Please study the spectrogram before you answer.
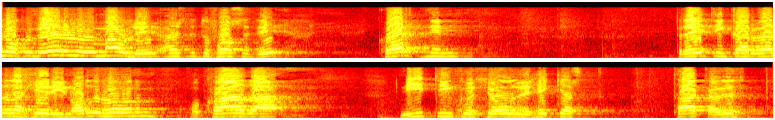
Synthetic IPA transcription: nɔhkʏɾvɛːɾʏlœɣʏmaːwlɪhajst̪ɪnt̪ʏfɔsɪt̪ɪ | kʰvɛɾt̪nɪn | pɾeːjt̪iŋkaɾvɛɾðaçɛːɾinɔɾðʏɾ̥hɔːvanʏmɔɣkʰvaːða | niːt̪iŋkʏθjoːwðɪɾ̥ɦɪcːast̪ʰː | aːkaʏhp

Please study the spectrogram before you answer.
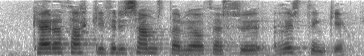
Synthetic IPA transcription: cʰaːjɾaθahcɪfɪɾɪɾ̥samst̪aɾvɪawθɛsːʏɦœɥst̪ʰiɲcɪ

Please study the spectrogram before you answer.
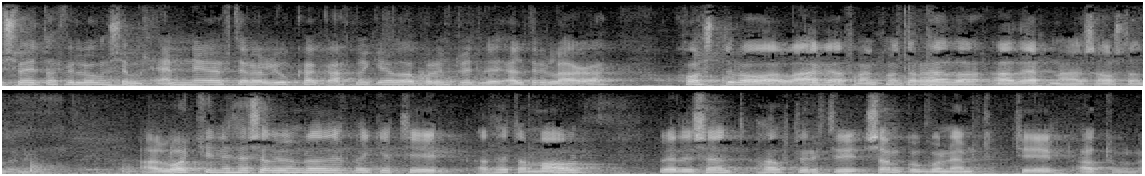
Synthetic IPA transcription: sveːjt̪afɪlːɛɣʏmsɛmɛnːɪɣɛft̪ɪɾaljuːkʰaːkaht̪nacɛːɾðawkɾʏnt̪vɪt̪lɪɛlt̪ɾɪlaːɣa | kʰɔst̪ʏɾawaðlaːɣafɾamkʰvant̪aɾhɦaːðaːðɛpnahansaːwst̪ant̪ʏnʏ̰ | a̰ðlɔcːɪnːɪθɛsːaɾɪʏmɾaðʏvejcɪt̪ʰɪla̰ðθɛht̪amaːwl | vɛɾðɪsɛnt̪ɦawft̪ʏɾɪt̪ɪsamkɔŋkʏnejmt̪ʰːɪlat̪ʰuːna̰

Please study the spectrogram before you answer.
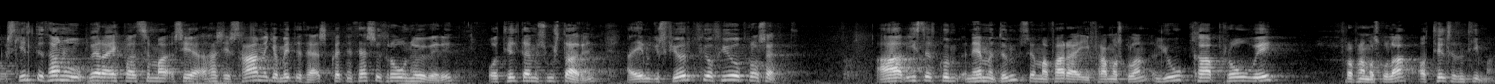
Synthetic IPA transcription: ɔɣscɪlt̪ɪθanuvɛːɾaejhkvaðsɛmasjɛθasɪsaːmɛcamɪt̪lɪlθɛskʰvɛɾt̪nɪθɛsːɪθɾoːwʏnhɛvʏvɛ̰ːɾɪð | ɔɣt̪ʰɪlt̪ajmɪsust̪aːðɾḛjnt̪aðɛɾnucɪsfjœɾt̪fʰjʏɔfjœːɣʏpʰɾowsɛn̥t̪ | avist̪lɛnskʏmnɛːmʏnt̪ʏmsɛmafaːɾaifɾamːaðskowlanljuːkapʰɾoːwvɪ | fɾawfɾamːaðskowlaawt̪ʰɪlsɛt̪ːʏmt̪ʰiːma̰

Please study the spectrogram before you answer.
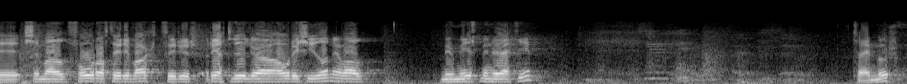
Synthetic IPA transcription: sɛmaðfoːwɾafθejɾɪvaxt̪fɪɾɪɾrjɛht̪lɪðʏlɛɣaaːwɾɪsiːðanɛvað | mjɛɣmɪst̪mɪnːʏɾɛhcɪ | t̪ʰvḛːjmʏɾ̥

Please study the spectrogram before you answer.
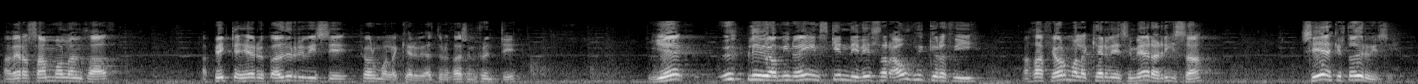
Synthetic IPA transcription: a̰ðvɛːɾasamːawlaʏmθað | aðpɪcːaçɛɾʏhpœðɾviːsɪfjowɾmawlacʰɛɾvɪhɛlt̪ʏɾʏmθaðsɛmr̥ʏnt̪ɪ | jɛɣ | ʏhplɪvɪawmiːnʏeːjɪnscɪnːɪvɪsaɾaːwɦʏcːʏɾaðθviaðθaðfjowɾmawlacʰɛɾvɪðsɛmɛɾaðriːsa | sjɛːɛhcɛr̥t̪œðɾʏviːsɪ

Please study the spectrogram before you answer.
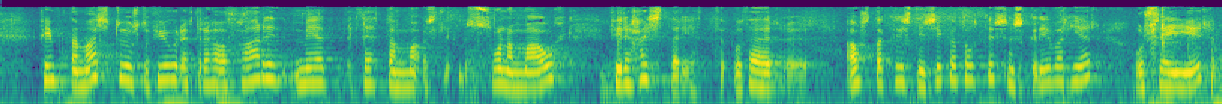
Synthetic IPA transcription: fɪm̥t̪amalst̪ʰʏːðʏst̪ɔfjœːɣʏɾɛft̪ɪɾaðɦavafaːɾɪðmɛðθɛht̪asvɔːnamaːwl | fɪɾɪɾ̥hajst̪aɾjɛ̰ht̪ɔɣθaðɛɾ | a̰wst̪akʰɾɪst̪insɪkat̪owht̪ɪɾ̥sɛmskɾɪːvaɾ̥çɛːɾɔɣseːjɪɾ̥

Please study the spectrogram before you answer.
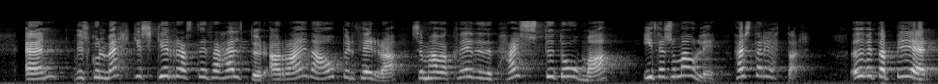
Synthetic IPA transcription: ɛnvɪðskʏːlʏmɛhcɪscɪrːast̪ʰɪð̥θaɦɛlt̪ʏɾaðraːjðaaːwpɪɾθejrːasɛmɦavakʰvɛːðɪðhajst̪ʏt̪oːwma | iθɛsːʏmaːwlɪhajst̪aɾjɛht̪a̰ɾ̥ | œðvɛt̪ːapɛːɾ

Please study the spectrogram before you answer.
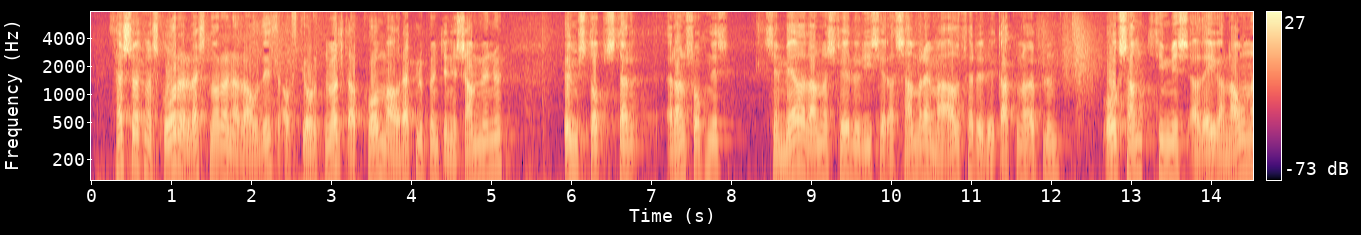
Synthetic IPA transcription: θɛsːvɛknaskɔːɾaɾvɛst̪nawɾajnaraːwðɪða̰wst̪jowɾt̪nvœlt̪aðkʰɔːmaːwrɛklʏpʏnt̪ɪnːɪsamvɪnːʏ | ʏmst̪ɔpnst̪aɾðransowhknɪɾ̥ | sɛmːɛːðalanːansfɛːlʏɾisjɛɾʔa̰ðsamɾaːjma̰ʔaðfɛɾðɪɾvɪðkakna̰œplʏn | ɔɣsamt̪ʰiːmɪsa̰ðeːjɣanaːwna

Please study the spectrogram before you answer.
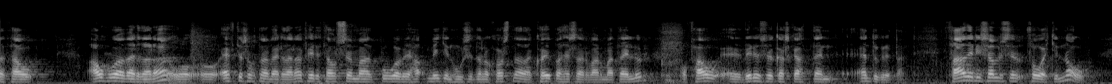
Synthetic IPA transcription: aθaw | a̰ːwɦuvavɛɾðaɾaɔɣɔɣɛft̪ɪɾ̥owht̪navɛɾðaɾafɪɾɪ̥θawsɛmaðpuːavɪðmɪːcɪnhuːsɪnt̪anɔkʰɔst̪naðaðkʰœːɥpaθɛsːaɾvaɾmat̪aːjlʏɾɔɣfaːwvɪɾðʏsœːkaskaht̪aɛnɛnt̪ʏkɾɪt̪a̰n | θaðɛɾis̬awlvɪsɛθowɛhcɪnoːw

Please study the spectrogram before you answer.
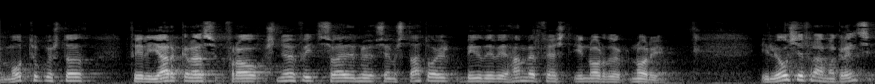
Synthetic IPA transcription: mowt̪ʰːukʏst̪œð | fɪɾɪɾjaɾkɾasfɾawst̪nœːfit̪svaːjðɪnʏsɛmst̪aht̪ɔjʏɾpɪɣðɪvɪðɦamːɛɾ̥fɛst̪inɔɾðʏɾnɔɾɪ̰ | iljowsɪfɾaːmakɾejns

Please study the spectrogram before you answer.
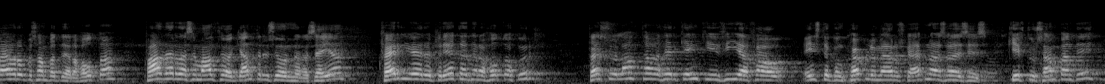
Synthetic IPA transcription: ɛvɾowpasampant̪ɪɛɾaɦoːwt̪akʰv̥aːðɛɾθasɛmalθœɣacalt̪ɾɪsjoːwɾʏnɛɾaðseːja | kʰv̥ɛɾjʏɛɾʏpɾjɛːt̪at̪nɪɾaɦoːwt̪aɔhkʏɾ̥ | kʰv̥ɛr̥sːʏlan̥t̪haːvaθejɾcejɲcɪɪθiːjaðfawejnst̪ɛkʏmkʰœplʏmɛðɾoskaɛpnaðasvajðɪsɪnscɪft̪uɾ̥sampant̪ɪ

